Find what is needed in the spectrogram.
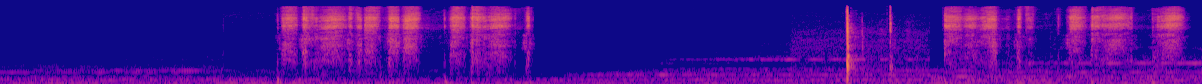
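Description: Felt-tip marker writing: a run of quick, scratchy strokes lasting about a second, then a sharp click, then a second run of strokes. All of it faint.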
